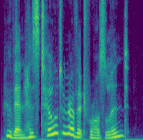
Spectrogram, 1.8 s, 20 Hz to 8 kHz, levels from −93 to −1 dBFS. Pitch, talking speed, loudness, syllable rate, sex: 250 Hz, 265 wpm, -17 LUFS, 6.7 syllables/s, female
